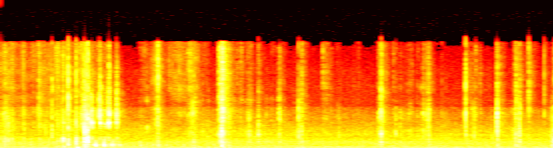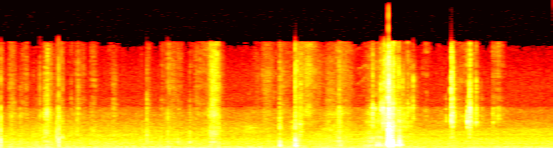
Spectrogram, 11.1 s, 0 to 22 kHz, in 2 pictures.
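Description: Tomica Fiat 500e die-cast toy car being handled and set on a wooden tabletop: scattered light clicks and taps, with a louder handling sound about nine seconds in.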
